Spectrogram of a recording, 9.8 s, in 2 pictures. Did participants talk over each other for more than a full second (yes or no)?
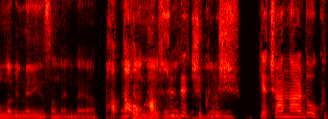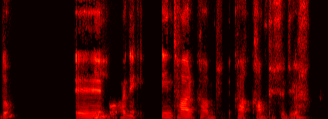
yes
